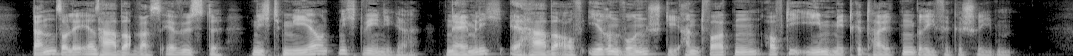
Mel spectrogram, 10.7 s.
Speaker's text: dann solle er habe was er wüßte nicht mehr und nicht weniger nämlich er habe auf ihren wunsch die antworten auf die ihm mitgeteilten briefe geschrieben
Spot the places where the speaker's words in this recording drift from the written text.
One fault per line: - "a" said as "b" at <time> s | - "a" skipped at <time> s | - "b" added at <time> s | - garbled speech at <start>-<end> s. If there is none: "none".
none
